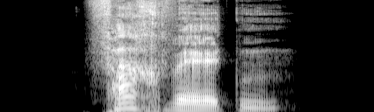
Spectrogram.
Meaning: plural of Fachwelt
- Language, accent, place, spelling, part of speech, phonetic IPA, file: German, Germany, Berlin, Fachwelten, noun, [ˈfaxˌvɛltn̩], De-Fachwelten.ogg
